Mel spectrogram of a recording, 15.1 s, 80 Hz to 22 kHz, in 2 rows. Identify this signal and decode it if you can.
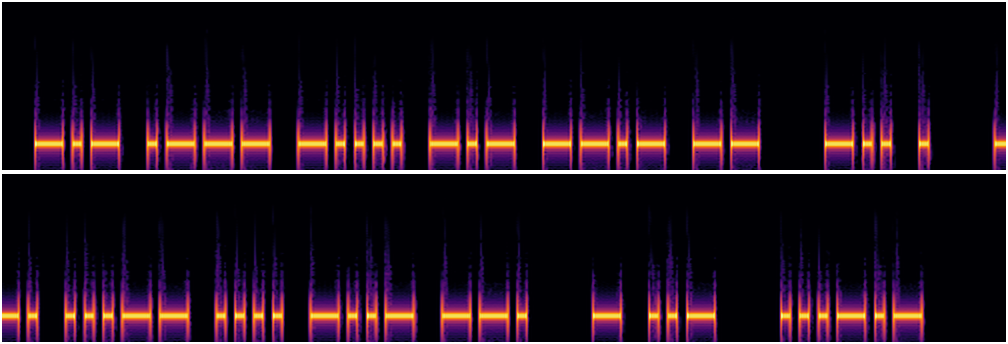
Morse code, heard as a keyed tone, about 17 wpm, 700 Hz. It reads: KJ6KQM DE N3HXG TU <SK>
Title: Practice QSO - Exchange 4 - Ending - 17wpm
